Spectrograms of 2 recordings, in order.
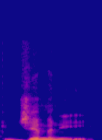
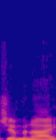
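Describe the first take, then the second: First: The word ends with an 'ee' sound. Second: The word ends with an 'eye' sound.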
